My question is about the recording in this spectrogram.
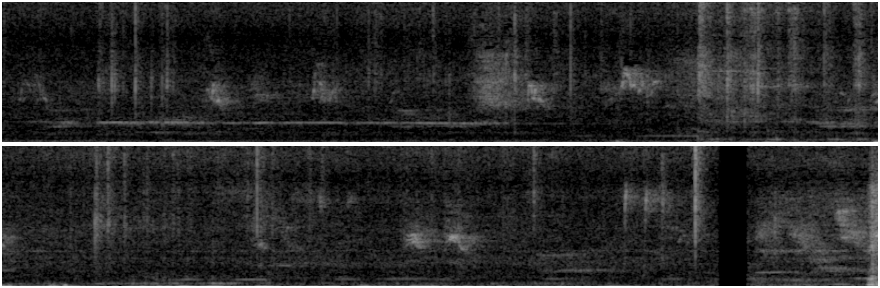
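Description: Near silence: faint outdoor ambience with faint bird calls.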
